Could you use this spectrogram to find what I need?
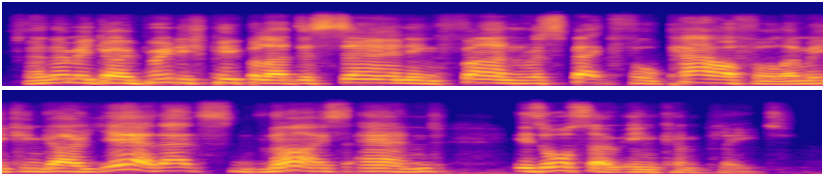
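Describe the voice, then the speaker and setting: Delivered at a moderate pace, the speech is somewhat breathy and shows ordinary pitch variation. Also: man, fairly high pitch for a man. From Australia. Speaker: facilitator and mediator. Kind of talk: talk to an audience.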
